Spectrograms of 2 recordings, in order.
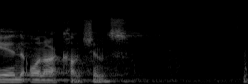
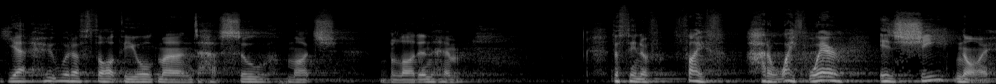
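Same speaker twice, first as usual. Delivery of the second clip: Lady Macbeth monologue. Acted. Preacher performing Lady Macbeth for the congregation, theatrical guilty monologue. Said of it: "I'll try my best to perform them".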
